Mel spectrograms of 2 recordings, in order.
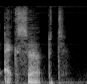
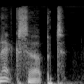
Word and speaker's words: excerpt: Next time you say excerpt, can you say excerpt? – Is that how it's spelt? Excerpt? – Yeah. I want to hear the P.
